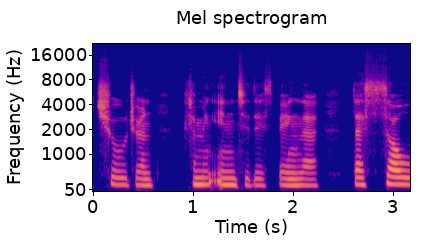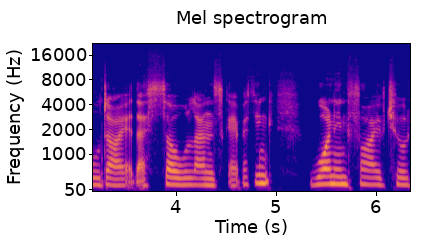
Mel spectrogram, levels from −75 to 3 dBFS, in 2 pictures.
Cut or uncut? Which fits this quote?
uncut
